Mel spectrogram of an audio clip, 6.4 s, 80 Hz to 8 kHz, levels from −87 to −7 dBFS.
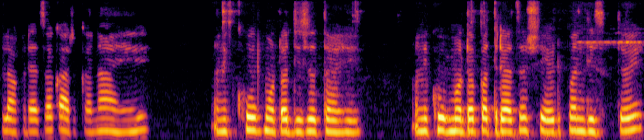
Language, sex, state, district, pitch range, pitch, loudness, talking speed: Marathi, female, Goa, North and South Goa, 205-225 Hz, 215 Hz, -17 LUFS, 140 wpm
